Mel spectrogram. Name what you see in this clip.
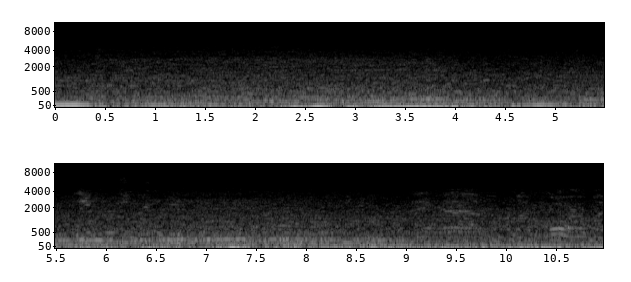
person or small group talking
